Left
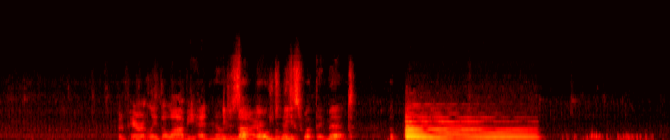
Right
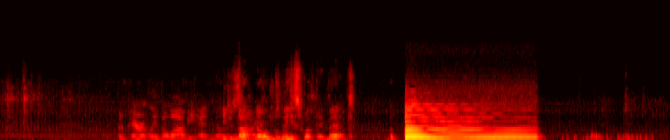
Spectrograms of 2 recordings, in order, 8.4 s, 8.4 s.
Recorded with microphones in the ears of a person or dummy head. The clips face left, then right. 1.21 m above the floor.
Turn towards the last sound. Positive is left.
turn(degrees=-50)  # may be behind; listen again after turning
